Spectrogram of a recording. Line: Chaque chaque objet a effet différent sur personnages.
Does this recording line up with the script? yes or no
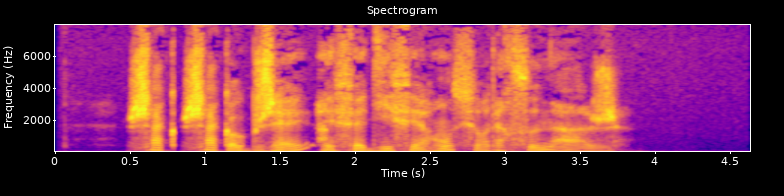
yes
